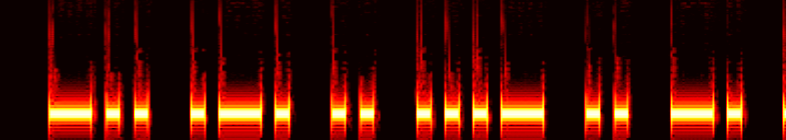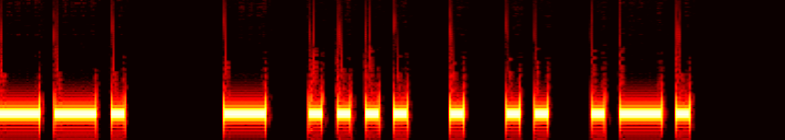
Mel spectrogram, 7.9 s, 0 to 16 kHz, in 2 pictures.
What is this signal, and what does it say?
Morse code, heard as a keyed tone, about 17 wpm, 700 Hz. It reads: DRIVING THEIR
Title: Pangram Challenge v2 - 17wpm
